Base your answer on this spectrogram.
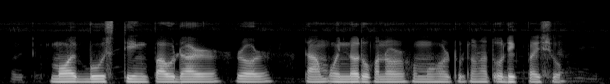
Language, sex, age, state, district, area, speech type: Assamese, male, 18-30, Assam, Darrang, rural, read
